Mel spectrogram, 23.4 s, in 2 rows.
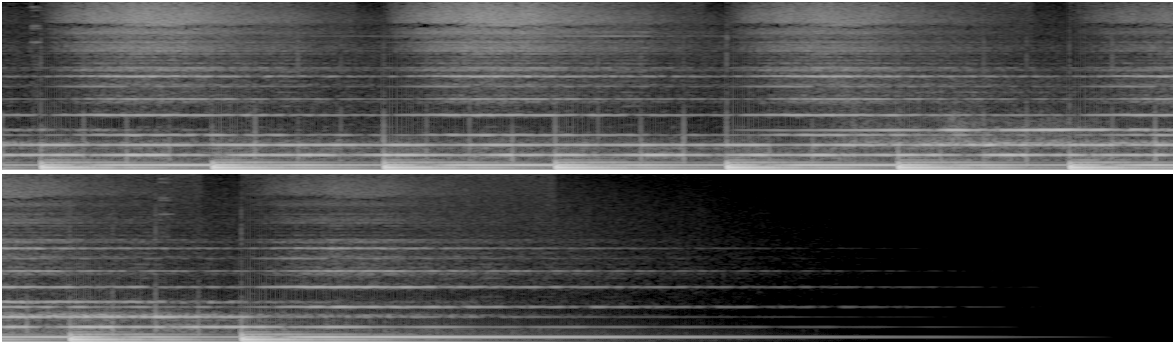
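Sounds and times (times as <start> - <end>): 
dark meditation chimes without melody: 0.0 - 18.1.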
